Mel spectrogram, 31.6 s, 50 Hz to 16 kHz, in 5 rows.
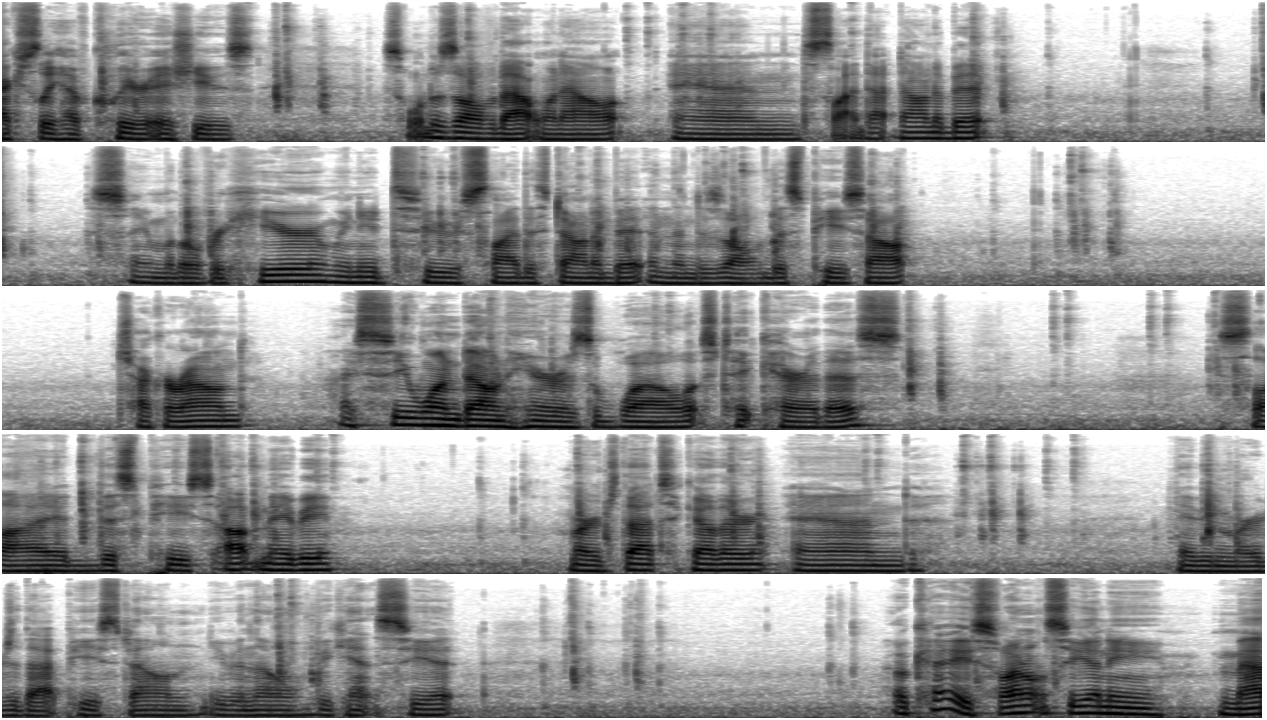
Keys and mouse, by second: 1.0 click, 1.4 ctrl+x, 2.3 Tab, 3.4 g, 4.8 Tab, 5.2-6.0 drag, 6.4 shift+drag, 8.4 g, 9.2 Tab, 9.7 click, 10.0 ctrl+x, 10.6 Tab, 11.2-11.6 drag, 11.7 alt+a, 11.8-12.4 drag, 12.5 click, 13.6 click, 14.5 click, 15.1 shift+drag, 15.8 click, 16.3 click, 18.6 g, 19.8 click, 21.3 click, 21.8 Tab, 22.1 click, 23.2 click, 23.6 g, 24.9 Tab, 26.0-26.5 drag, 26.7 alt+a, 27.2-27.9 drag, 28.2 shift+drag, 28.5-29.4 drag, 29.5-30.0 drag, 30.2 shift+click, 30.6-31.5 drag.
